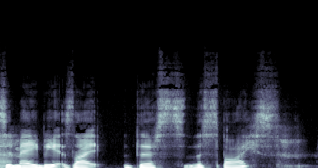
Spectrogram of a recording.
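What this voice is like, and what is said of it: Put-on Australian accent. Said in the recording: “Why did you say it in an Australian accent?”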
